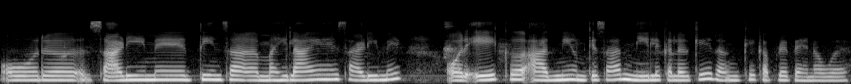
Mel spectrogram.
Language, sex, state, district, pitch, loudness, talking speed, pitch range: Hindi, female, Bihar, Katihar, 200 Hz, -12 LUFS, 160 wpm, 195-215 Hz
